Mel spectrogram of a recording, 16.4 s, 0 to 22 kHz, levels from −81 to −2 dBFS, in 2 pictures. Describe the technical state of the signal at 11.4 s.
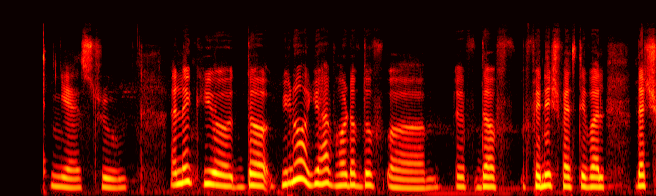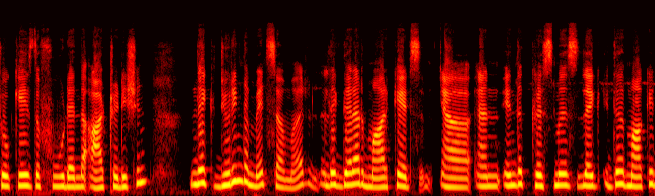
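At 11.4 s there is a short concealed packet loss, running from about 11.35 to 11.39 s. About 20 ms of the speech never reached the decoder in time. The receiver covered the gap with 20 ms of invented audio, extending the last sound it had received. It then blended back into the real signal. The result is a brief smear or wobble in the speech, heard as a momentary blur.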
